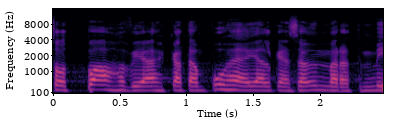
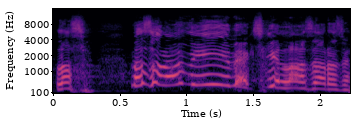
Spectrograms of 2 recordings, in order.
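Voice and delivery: high-pitched, flustered self-correction; flustered outburst; 11 semitones higher than usual. Real, not acted. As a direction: blurt it out in a high squeal at your own slip. Huomaa toistuvan nimivirheensä. (korkea, hätääntynyt kiljahdus)

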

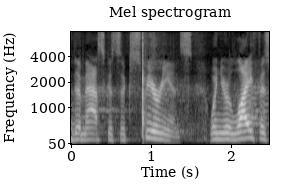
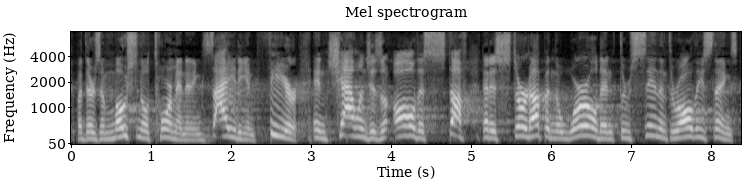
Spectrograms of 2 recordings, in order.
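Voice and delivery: ordinary delivery

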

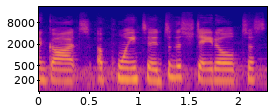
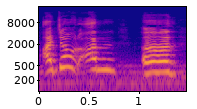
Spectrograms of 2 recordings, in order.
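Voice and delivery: lightly voiced flustered priest; hesitant, higher nervous answers; 7 semitones higher than usual. Priest answering under threat.

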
